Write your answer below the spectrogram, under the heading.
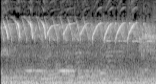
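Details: Canary song used as a lure to prompt a canary reluctant to sing: a quick series of bright, sweeping chirps, each slurring down then up, repeated about four times a second over faint low background hum.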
